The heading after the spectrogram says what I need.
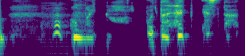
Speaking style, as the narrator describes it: He whispered calmly, but alarmed

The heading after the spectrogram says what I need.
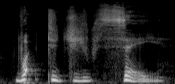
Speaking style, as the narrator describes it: She snapped at him

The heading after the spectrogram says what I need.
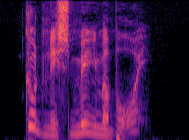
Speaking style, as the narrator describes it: he snorted

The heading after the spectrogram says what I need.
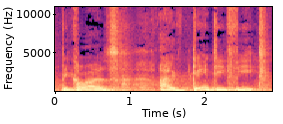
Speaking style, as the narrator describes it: wailed Sawyer

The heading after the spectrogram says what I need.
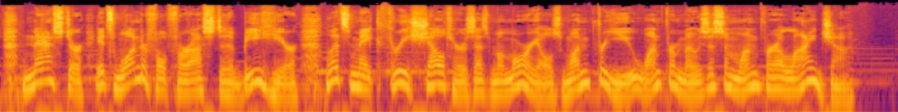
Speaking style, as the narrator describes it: not even knowing what he was saying, blurted out

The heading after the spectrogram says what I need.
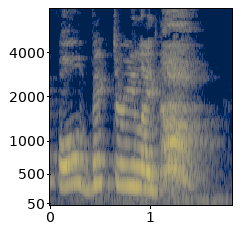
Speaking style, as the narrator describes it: I snapped at him

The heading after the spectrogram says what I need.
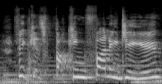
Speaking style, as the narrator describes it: He screamed

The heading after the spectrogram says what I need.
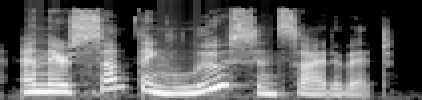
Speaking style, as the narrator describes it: she yelled

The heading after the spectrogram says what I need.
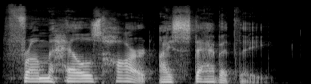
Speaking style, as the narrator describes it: he quotes from the book, shouting

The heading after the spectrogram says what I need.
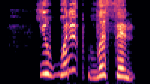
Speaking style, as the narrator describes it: Nadia said, voice angry and choked

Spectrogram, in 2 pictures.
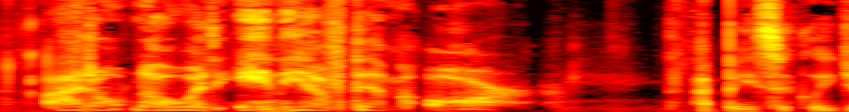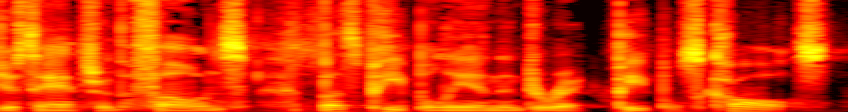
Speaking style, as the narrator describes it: she said, whispering

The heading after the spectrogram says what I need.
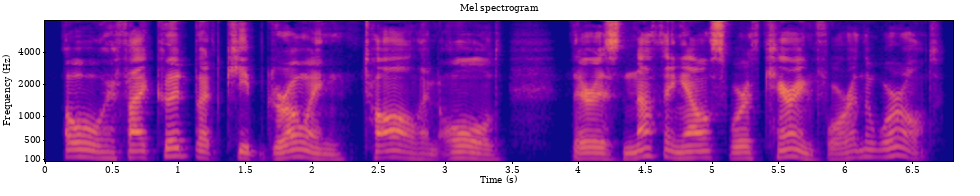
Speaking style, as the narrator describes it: would exclaim

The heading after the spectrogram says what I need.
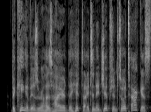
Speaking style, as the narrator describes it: cried to one another

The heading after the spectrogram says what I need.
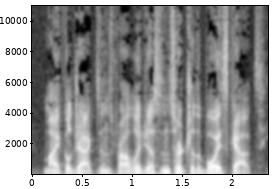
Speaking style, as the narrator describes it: he said

